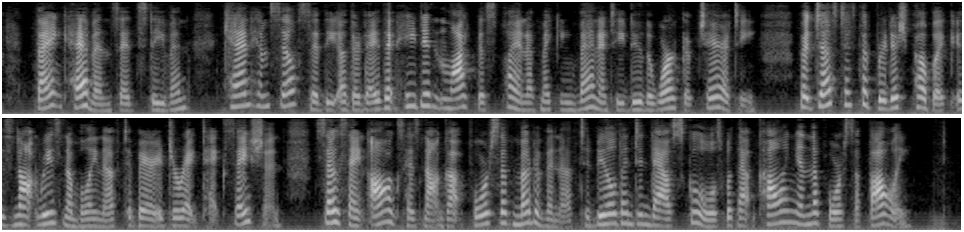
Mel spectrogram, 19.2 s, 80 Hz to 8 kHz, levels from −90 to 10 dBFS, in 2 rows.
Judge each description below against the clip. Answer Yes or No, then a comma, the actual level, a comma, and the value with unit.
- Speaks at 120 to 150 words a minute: No, average, 190 wpm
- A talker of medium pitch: No, high, 225 Hz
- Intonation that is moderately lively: No, wide, 5.7 semitones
